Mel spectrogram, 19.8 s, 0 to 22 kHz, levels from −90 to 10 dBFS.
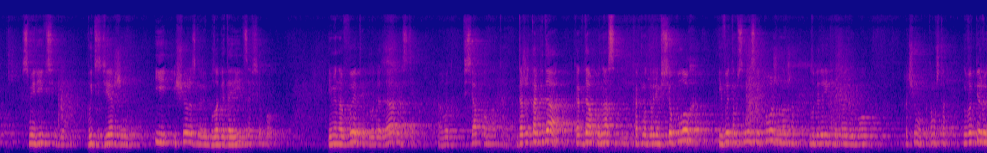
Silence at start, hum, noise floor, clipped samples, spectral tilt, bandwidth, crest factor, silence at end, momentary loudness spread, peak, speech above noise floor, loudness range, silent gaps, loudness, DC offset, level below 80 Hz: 0 s; none; -60 dBFS; under 0.1%; -5 dB/octave; 15.5 kHz; 20 dB; 0 s; 16 LU; -16 dBFS; 25 dB; 6 LU; none; -35 LUFS; under 0.1%; -86 dBFS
